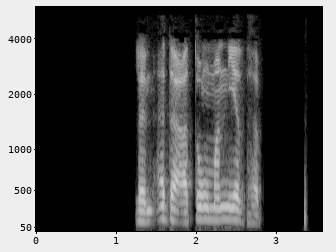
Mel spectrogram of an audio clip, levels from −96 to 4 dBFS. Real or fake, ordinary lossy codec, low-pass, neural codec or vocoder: real; MP3, 48 kbps; 5.4 kHz; none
